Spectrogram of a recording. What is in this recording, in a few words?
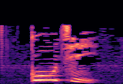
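"估计", Mandarin Chinese; chinese-flashcards; hsk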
